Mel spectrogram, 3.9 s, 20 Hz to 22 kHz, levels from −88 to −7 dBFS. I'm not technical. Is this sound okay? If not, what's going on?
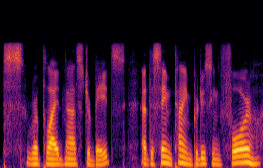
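Yes, this is speech carried over the AMR wideband (HD Voice) phone codec, which sets a normal ceiling with nothing above about 7 kHz and leaves at most faint traces of its processing, and no technical problems can be heard anywhere in it.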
